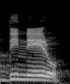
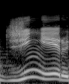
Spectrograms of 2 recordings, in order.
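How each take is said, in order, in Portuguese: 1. O d é um d simples e duro. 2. O d soa como 'dj' antes do i. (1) "A gente não fala assim" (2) "a gente fala dinheiro, de, de dinheiro"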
